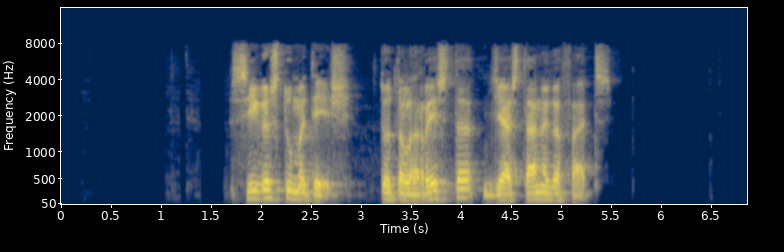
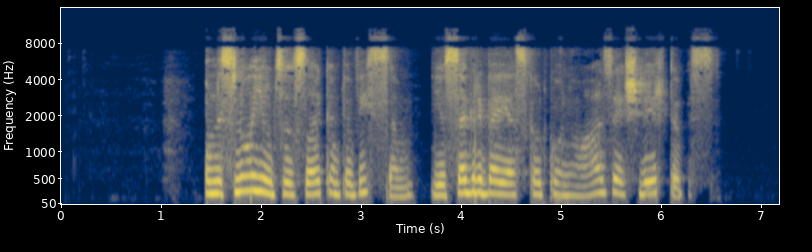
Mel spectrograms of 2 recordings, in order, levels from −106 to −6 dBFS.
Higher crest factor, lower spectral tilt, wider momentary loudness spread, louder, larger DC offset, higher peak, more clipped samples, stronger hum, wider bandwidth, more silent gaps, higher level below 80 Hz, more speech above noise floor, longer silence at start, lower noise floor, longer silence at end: about the same, 20 dB vs 18 dB; first, -4 dB/octave vs -2.5 dB/octave; about the same, 15 LU vs 14 LU; about the same, -18 LUFS vs -20 LUFS; neither; about the same, -2 dBFS vs -4 dBFS; neither; neither; second, 8.2 kHz vs 10.5 kHz; neither; about the same, -62 dBFS vs -64 dBFS; first, over 72 dB vs 67 dB; first, 1.7 s vs 1.45 s; about the same, under -90 dBFS vs -88 dBFS; first, 1.4 s vs 0.65 s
